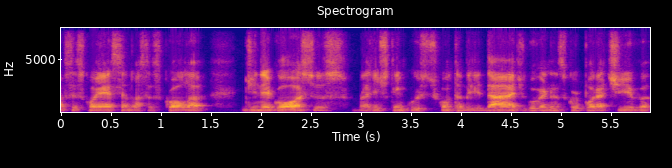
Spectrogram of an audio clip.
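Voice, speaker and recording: The speaker is a man with a fairly low pitch. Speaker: business school director, former auditor. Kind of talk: live webinar presentation. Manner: casual.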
